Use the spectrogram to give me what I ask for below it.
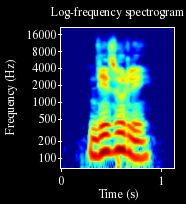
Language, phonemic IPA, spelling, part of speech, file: French, /de.zɔ.le/, désolé, adjective / interjection / verb, Fr-désolé.ogg
- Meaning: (adjective) 1. desolate, forsaken 2. sorry; apologetic; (interjection) sorry (an apology); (verb) past participle of désoler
